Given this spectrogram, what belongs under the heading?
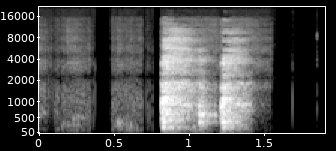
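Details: Demonstrated cough from a school lesson on how to sneeze, yawn and cough: two soft breathy sounds, then two sharp, harsh cough bursts close together.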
